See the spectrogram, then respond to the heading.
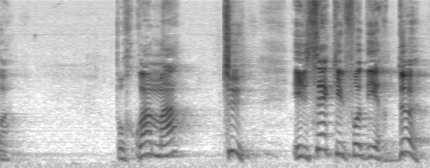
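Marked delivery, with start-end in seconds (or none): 1.1-2.4 slow build to a set-apart "tu"; stress on TU. Shown as a demonstration. Preacher showing Jesus addresses one person, stress on "tu". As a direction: draw out "Pourquoi m'as-", then land on "tu". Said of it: "Il dit pas vous".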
